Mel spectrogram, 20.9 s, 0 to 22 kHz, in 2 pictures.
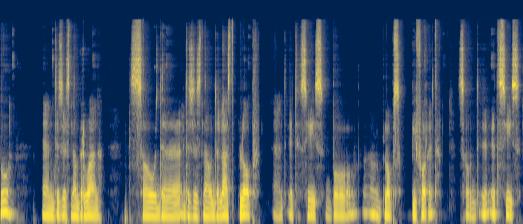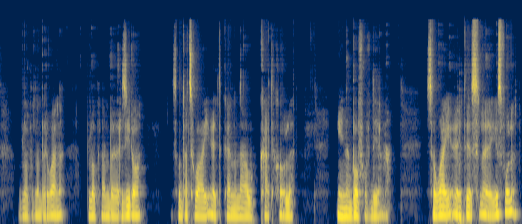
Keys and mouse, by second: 0.5 d, 0.6 click, 0.9 d, 1.2 click, 1.7 d, 1.8 d, 2.4 alt+a, 3.1 click, 3.5 g, 8.1-15.6 typing, 8.3 click, 9.1 click, 11.6 click, 12.1 click, 15.7-17.3 drag, 17.3 d, 18.0-18.3 drag, 18.8-19.3 drag, 19.5 g, 20.2 drag, 20.7 g.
